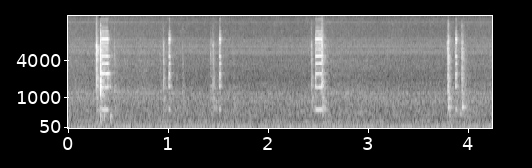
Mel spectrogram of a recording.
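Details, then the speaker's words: Heathkit H8 computer (1970s), restored with an H8-5 I/O card for cassette I/O. The reset tone comes as a few uneven, long beeps at irregular gaps over a quiet hum instead of the earlier short beeps, a recurring sound issue of unclear cause. "oh and did you notice how that tone was kind of a couple of long beeps instead of the short beeps we heard earlier that's that sound issue coming up again and there was a terrible reset sound"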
